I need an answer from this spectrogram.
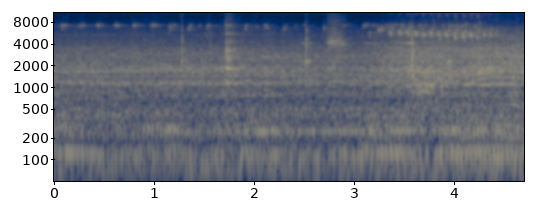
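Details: Steady broadband outdoor noise with a low hum and a few sharp clicks and knocks, no animal voice.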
